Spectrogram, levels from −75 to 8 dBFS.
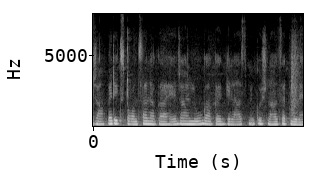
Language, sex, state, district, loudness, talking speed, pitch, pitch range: Hindi, female, Uttar Pradesh, Lalitpur, -15 LUFS, 255 wpm, 195 Hz, 185-205 Hz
